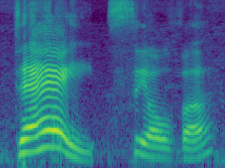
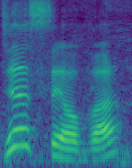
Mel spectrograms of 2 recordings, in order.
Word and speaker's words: De Silva: I listened to, and I was pronouncing her name wrong, Day Silva. I was calling her De Silva, but I was listening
